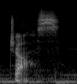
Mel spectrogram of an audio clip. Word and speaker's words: Jos: to do something different Josh without the H jaws okay jaws thank you for letting me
